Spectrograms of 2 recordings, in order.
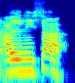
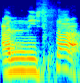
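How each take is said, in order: First: The article's l is clearly pronounced before n. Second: The article's l merges into the doubled n. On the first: The speaker calls it wrong. "bukan al-nisa" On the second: The speaker calls it right.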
